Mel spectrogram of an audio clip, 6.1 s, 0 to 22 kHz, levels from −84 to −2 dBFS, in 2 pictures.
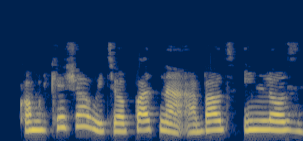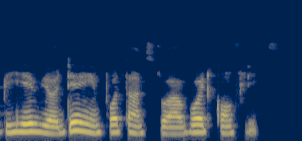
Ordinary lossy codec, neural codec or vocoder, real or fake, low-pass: MP3, 32 kbps; none; real; 7.2 kHz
